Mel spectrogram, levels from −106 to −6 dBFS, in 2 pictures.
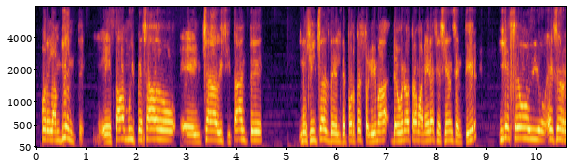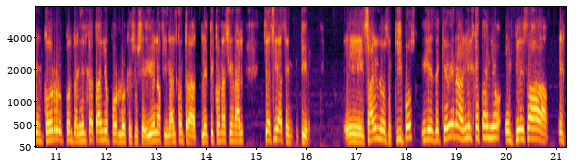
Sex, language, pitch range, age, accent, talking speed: male, Spanish, 165-210 Hz, 20-39, Colombian, 160 wpm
